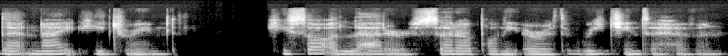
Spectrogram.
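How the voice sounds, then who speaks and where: Someone soft-spoken talks at a fairly slow pace. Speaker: religious content creator. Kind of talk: reading aloud.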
